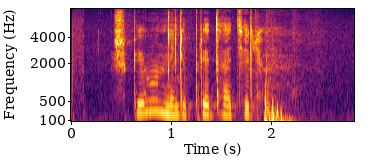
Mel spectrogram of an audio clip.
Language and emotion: Russian, neutral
